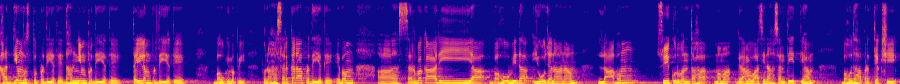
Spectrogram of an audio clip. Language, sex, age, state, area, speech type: Sanskrit, male, 18-30, Uttar Pradesh, rural, spontaneous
